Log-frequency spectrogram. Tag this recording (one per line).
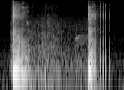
explosion
fart
flatulation
flatulence
gas
noise
poot
weird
